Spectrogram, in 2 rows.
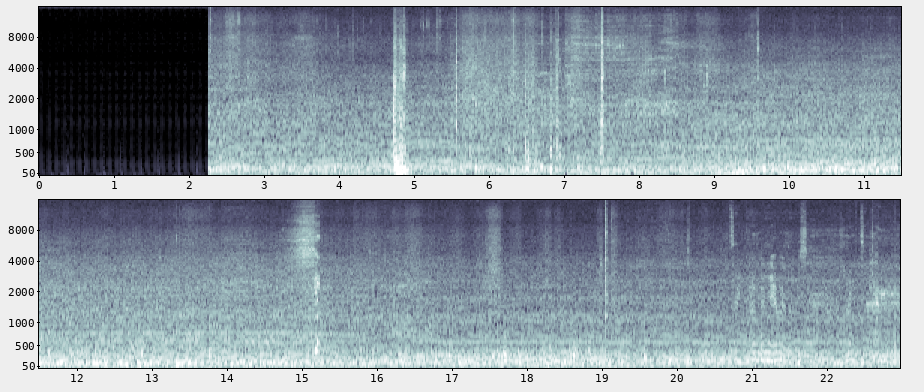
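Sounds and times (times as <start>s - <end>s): engine coughing: 2.3s - 19.4s
car engine humming: 2.3s - 22.9s.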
